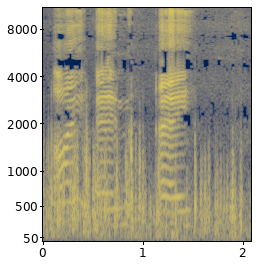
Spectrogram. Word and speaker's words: Inani: How do you spell it? I-N-A-N-I.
